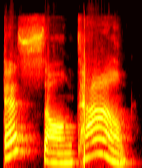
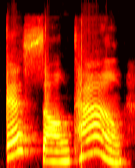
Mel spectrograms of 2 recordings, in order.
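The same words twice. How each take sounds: The two takes are said the same way.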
